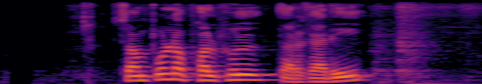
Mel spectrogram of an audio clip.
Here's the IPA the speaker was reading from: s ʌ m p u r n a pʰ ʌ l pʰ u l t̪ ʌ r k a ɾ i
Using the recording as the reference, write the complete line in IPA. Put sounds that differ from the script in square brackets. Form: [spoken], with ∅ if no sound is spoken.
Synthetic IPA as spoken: s ʌ m p u r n [ʌ] pʰ ʌ l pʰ u l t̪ ʌ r k a ɾ i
